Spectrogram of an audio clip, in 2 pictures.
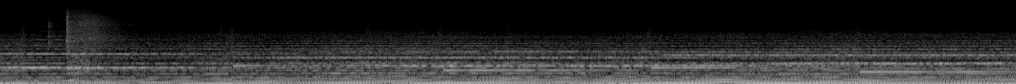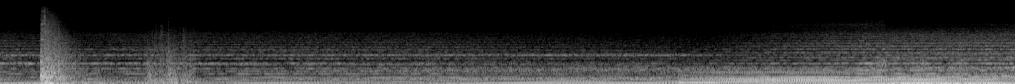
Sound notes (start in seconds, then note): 10.6 gunshot cracks; 10.6 thudding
